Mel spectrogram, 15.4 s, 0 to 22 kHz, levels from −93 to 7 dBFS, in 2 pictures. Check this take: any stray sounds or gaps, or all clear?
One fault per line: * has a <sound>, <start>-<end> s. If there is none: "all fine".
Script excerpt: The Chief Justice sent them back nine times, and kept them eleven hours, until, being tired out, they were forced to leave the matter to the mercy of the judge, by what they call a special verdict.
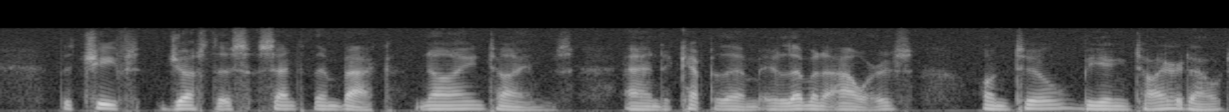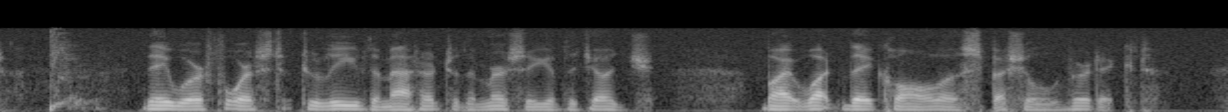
* has a thud, 8.0-8.4 s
